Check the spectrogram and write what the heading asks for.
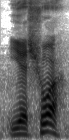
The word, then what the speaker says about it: Yeshua: ni Jesus ni Kristo in his Hebrew pronunciation which is Yeshua and aside from that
